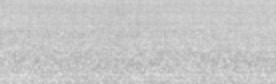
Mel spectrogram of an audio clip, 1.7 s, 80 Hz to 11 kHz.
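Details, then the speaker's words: 1966 Chevrolet Chevelle SS with 396 V8 cruising at road speed: steady low rumble with an even engine note, no boom, drone, rattles or clunks; smooth transmission and quiet rear end, sounds healthy. "When you want to get on it, you can hear that 396, but if you're just cruising down the road, no drone in here, it sounds really, really nice. I love it."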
